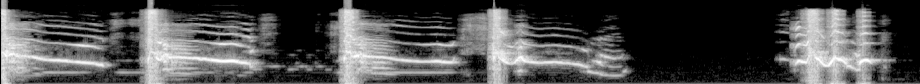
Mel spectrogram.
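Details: Female miniature schnauzer at Christmas, singing along to afternoon music, gives a run of high, drawn-out howls that slide downward, ending in a quick wavering burst.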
